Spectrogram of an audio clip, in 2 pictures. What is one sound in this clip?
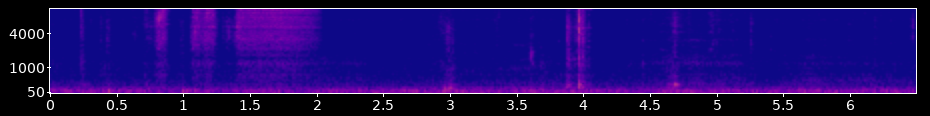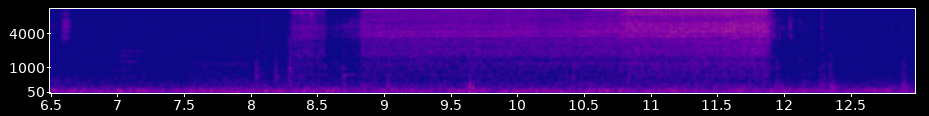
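An aerosol spray can hisses in short and long bursts.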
